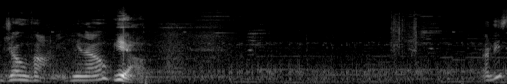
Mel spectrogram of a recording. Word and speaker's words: Giovanni: like a generation like it's supposed to be pronounced jovani you know yeah are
